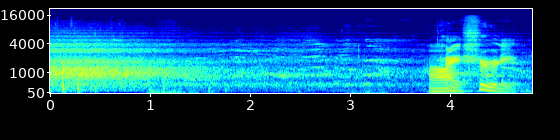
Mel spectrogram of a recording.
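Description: An audience applauds in a large hall, then fades away.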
